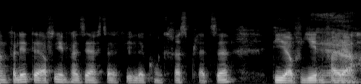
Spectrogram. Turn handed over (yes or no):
no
